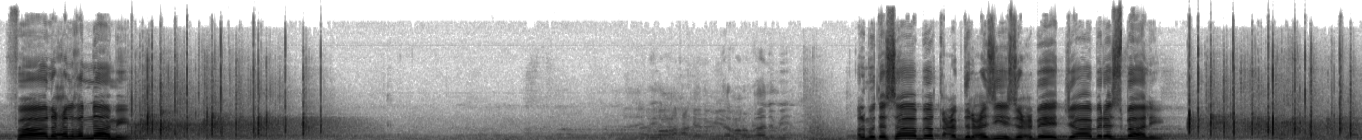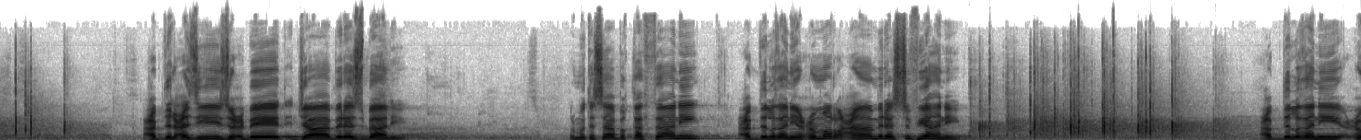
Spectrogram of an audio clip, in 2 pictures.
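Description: A group of men sings together in chorus.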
